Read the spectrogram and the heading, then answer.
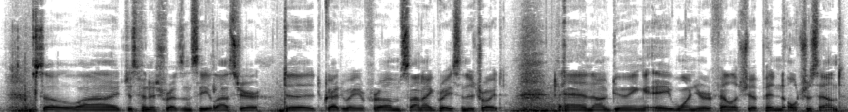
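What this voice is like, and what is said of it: New York accent. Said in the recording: “a hint of an accent ... a lovely accent you have. New Jersey? ... I could hear the New York accent. I mean, you just can't hide it.”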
